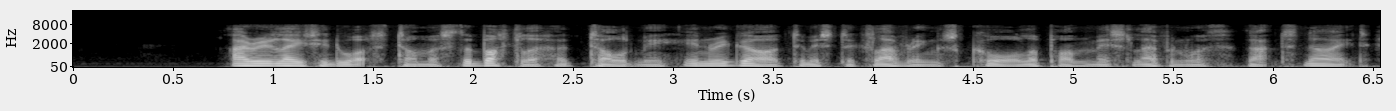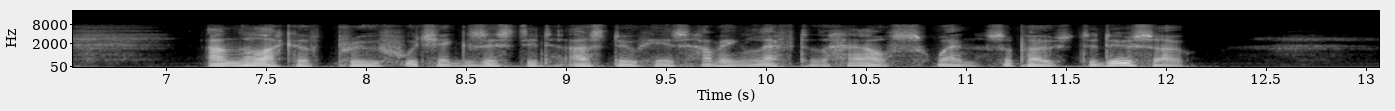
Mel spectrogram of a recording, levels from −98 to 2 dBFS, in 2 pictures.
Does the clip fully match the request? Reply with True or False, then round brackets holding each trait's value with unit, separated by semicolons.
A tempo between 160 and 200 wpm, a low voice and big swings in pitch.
False (180 wpm; 105 Hz; 3.9 semitones)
